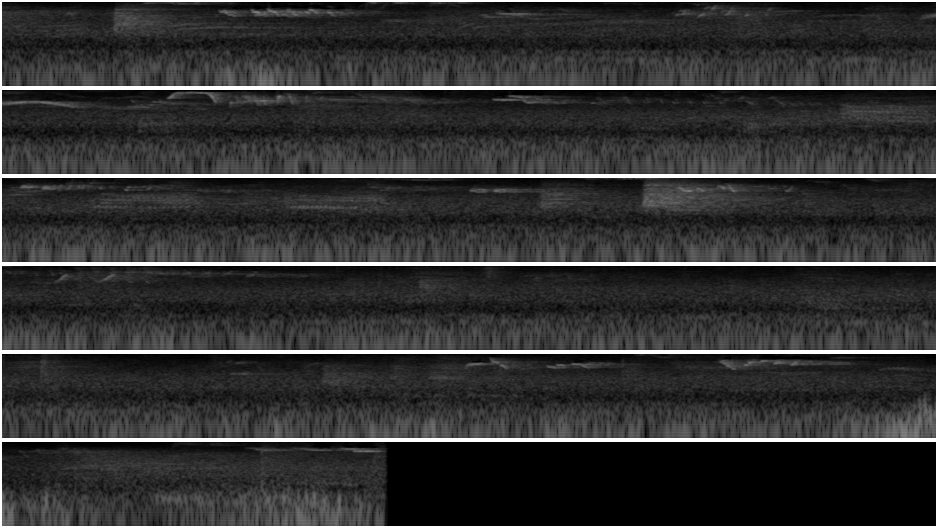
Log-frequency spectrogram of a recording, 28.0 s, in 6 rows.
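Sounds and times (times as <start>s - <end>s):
low outdoor rumble: 13.2s - 25.3s.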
